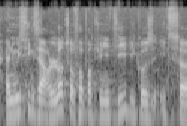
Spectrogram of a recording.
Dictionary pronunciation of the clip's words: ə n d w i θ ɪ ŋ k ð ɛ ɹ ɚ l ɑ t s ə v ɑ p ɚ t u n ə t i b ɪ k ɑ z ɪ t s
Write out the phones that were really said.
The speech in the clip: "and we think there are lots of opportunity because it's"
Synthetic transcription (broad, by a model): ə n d w i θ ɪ ŋ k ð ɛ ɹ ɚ l ɑ t s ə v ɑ p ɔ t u n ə t i b ɪ k ɑ z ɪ t s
